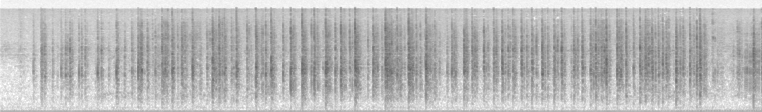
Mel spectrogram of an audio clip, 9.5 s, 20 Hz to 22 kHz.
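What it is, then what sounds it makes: Clear plastic nail tray. Long nails tap rapidly on a small clear plastic blister tray holding press-on nails, making a dense run of sharp, bright plastic clicks centred around 1.8 kHz. The taps are quick and closely spaced with very short ring, over a faint steady low hum.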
